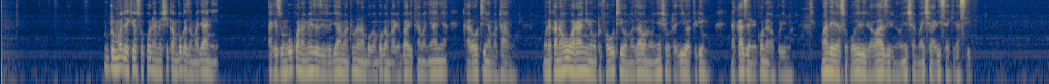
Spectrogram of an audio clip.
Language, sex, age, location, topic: Swahili, male, 25-35, Dar es Salaam, finance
